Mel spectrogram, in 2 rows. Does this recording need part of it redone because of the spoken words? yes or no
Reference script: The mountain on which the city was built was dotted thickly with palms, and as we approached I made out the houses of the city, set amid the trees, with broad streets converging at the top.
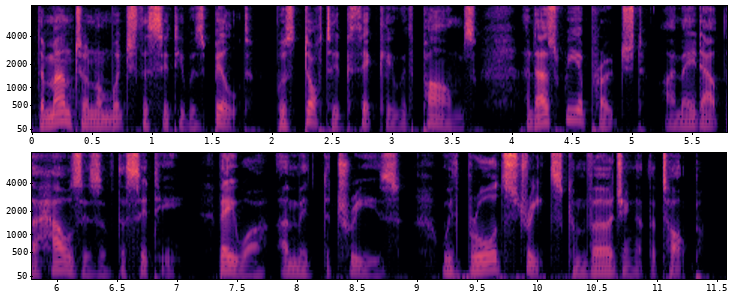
yes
